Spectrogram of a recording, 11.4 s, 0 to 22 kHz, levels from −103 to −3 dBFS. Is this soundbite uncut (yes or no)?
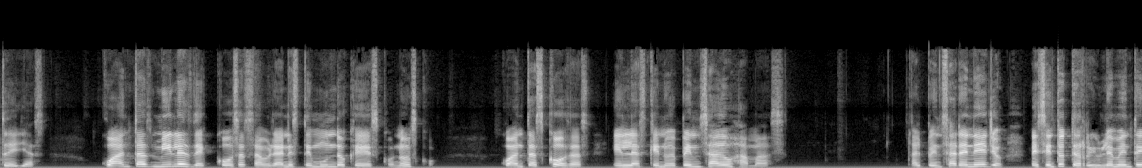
yes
